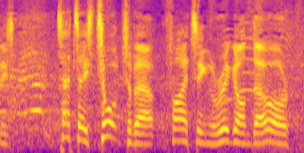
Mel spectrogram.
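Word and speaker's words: Rigondeaux: And he's Tete's talked about fighting Rigondo or as he's correctly pronounced with the uh Spanish accent, Rigonda.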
